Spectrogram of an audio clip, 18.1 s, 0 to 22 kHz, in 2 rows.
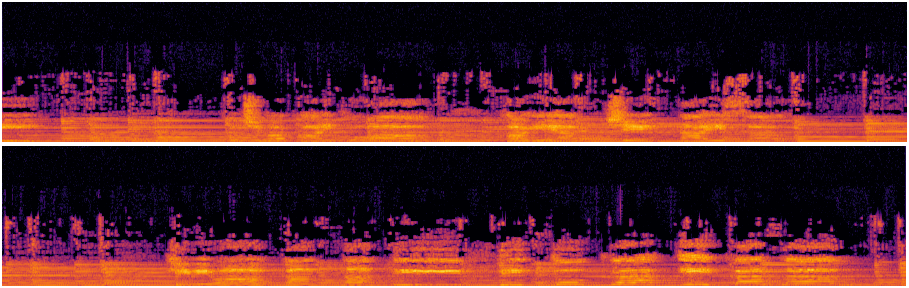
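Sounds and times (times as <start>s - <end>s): person singing: 0.0s - 1.6s, 2.2s - 8.9s, 10.6s - 18.0s
acoustic guitar plucked and strummed: 0.0s - 18.0s.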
